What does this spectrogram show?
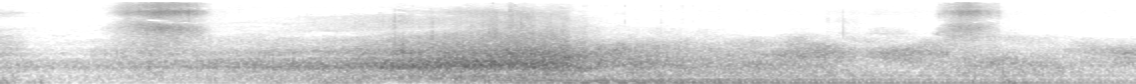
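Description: A car drives past, its low rumble and tire noise swelling to a loud peak midway, then holding as a steady roar. No one speaks.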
